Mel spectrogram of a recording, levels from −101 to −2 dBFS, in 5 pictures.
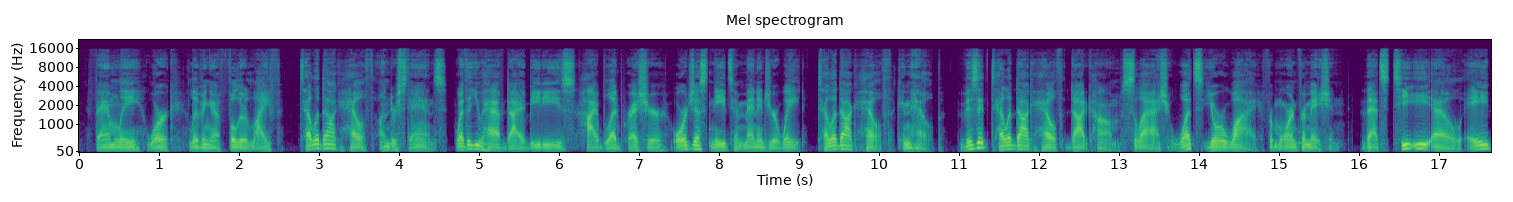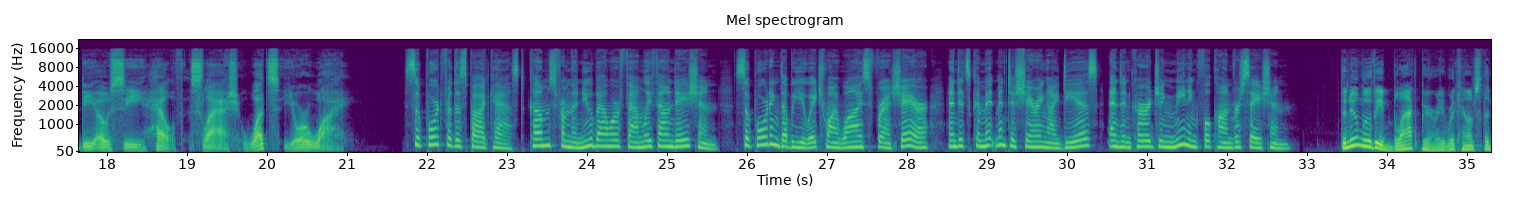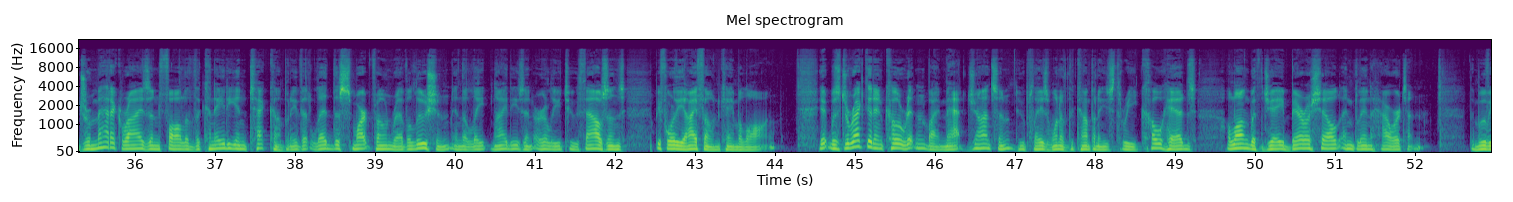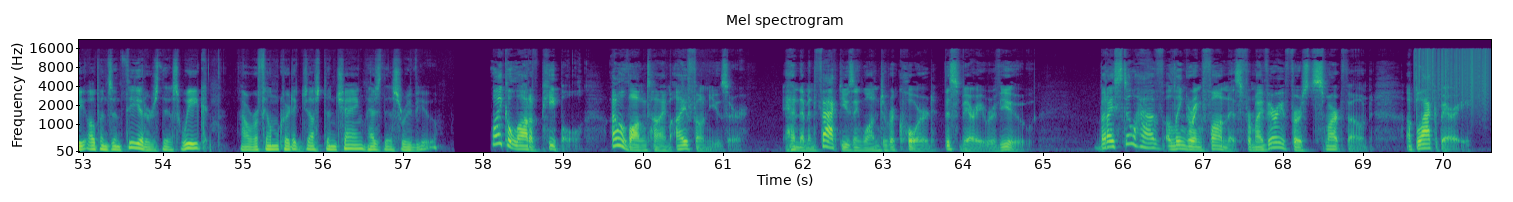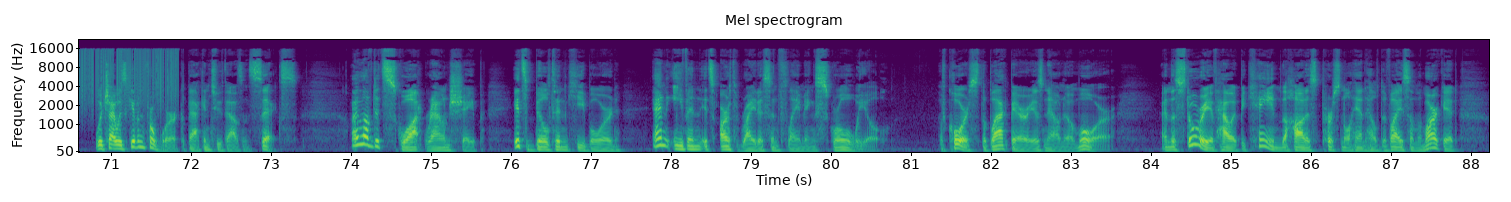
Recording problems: crackling; noticeable; from 1:10 to 1:12; 15 dB below the speech

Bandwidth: 15.5 kHz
